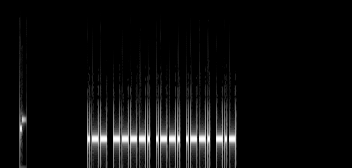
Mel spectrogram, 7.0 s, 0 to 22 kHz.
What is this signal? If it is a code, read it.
Morse code, heard as a keyed tone, about 28 wpm, 700 Hz. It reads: W9PPK
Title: USA Call Signs 28wpm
